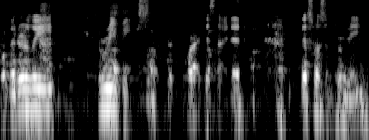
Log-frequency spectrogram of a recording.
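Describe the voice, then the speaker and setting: This man's voice sits fairly high, with lively intonation and a dry, close sound that has no echo. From western Canada. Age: 18. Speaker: startup founder. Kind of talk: casual talk on a webinar. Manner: halting, many fillers and repeats.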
